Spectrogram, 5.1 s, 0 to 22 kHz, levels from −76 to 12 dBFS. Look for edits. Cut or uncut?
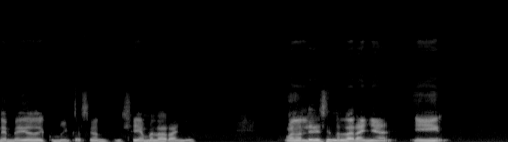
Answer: uncut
